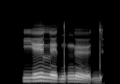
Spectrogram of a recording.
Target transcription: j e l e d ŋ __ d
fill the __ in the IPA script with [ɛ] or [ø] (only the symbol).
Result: ø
